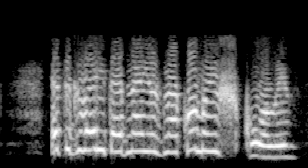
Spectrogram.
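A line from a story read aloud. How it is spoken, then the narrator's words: Squeaky voice. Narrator (Russian): опять запищал Рой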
